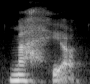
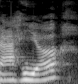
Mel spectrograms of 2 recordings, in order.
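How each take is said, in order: First: The h sound in the name is harsh. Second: The h sound in the name is soft. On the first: This is the Arabic pronunciation. "but in Arabic it's mahia" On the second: This is the Persian pronunciation. "my name sounds so cute in Persian"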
